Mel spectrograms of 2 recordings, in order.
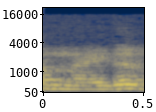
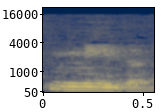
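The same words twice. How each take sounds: First: "neither" with an eye sound, as NIGH-ther; NIGH-ther, not NEE-ther, for "neither"; "eye" pronunciation. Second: "neither" with a long EE, as NEE-ther; NEE-ther, not NIGH-ther, for "neither"; "ee" pronunciation. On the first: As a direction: say "neither" with the vowel of "night". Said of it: "भी pronounce कर सकते". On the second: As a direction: say "neither" with the vowel of "knee". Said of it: "इसको आप either और neither भी pronounce कर सकते". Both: Shown as a demonstration.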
